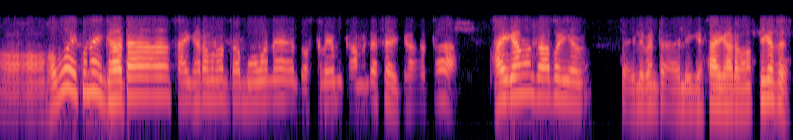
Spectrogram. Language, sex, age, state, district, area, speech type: Assamese, male, 45-60, Assam, Nagaon, rural, conversation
